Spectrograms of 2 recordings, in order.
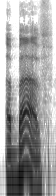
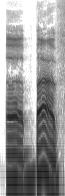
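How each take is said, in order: No difference in how they are said.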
